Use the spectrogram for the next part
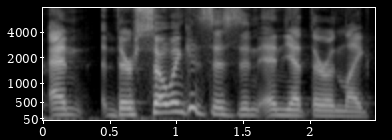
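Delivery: ordinary delivery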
